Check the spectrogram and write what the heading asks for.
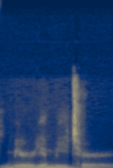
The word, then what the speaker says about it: myriameter: Yeah, so the only pronunciation is myriameter.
